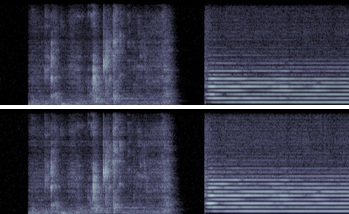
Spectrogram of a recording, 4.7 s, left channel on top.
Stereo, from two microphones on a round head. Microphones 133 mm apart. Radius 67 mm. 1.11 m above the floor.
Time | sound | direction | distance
0.4 | chewing | 5° right (ahead or behind) | 2.0 m
2.7 | a flute | 15° right (ahead or behind) | 0.5 m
